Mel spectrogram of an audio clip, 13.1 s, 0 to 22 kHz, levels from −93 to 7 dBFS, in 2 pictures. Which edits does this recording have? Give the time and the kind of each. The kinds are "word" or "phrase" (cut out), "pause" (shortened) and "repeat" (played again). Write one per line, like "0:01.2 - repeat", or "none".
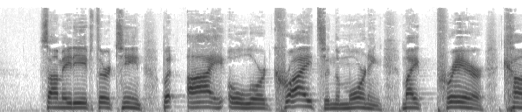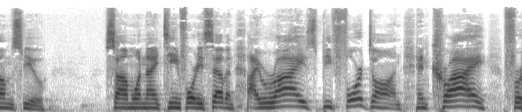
0:04.1 - word
0:06.8 - word
0:08.8 - word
